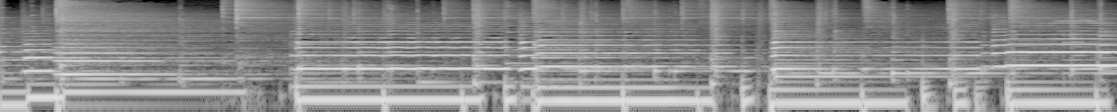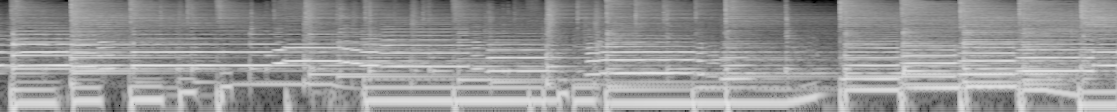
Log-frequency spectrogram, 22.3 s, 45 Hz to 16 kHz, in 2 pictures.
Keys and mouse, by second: 1.7 alt+i, 1.8 alt+a, 2.4 s, 3.4 click, 6.6 ctrl+d, 6.9 z, 7.3 click, 10.0 click, 10.4 space, 10.5 click, 10.9 space, 11.2 click, 12.1 space, 12.4 click, 12.6 space, 13.0 click, 15.5-18.6 typing, 17.4 click, 18.7 click, 21.8 q.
